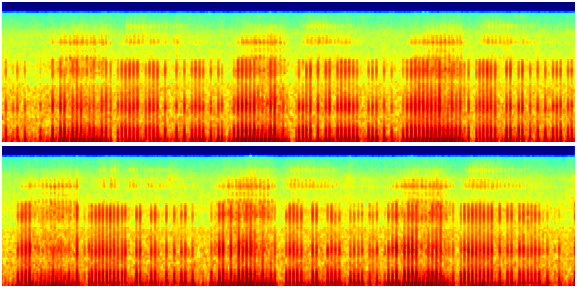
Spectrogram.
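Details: Purring cat, its low, rapid throbbing rumble partly buried under dense, continuous rain-like noise that stays loud across the whole stretch.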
